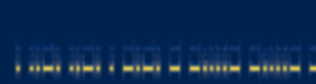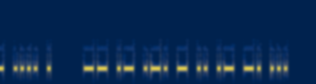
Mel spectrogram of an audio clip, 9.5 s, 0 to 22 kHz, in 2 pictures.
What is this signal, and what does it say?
Morse code, heard as a keyed tone, about 24 wpm, 650 Hz. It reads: EFFECT--THE MARTIANS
